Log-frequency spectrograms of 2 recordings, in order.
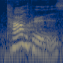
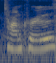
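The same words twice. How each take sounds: First: The stress is on the first word. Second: The stress is on the second word. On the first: "like to emphasize the first part of people's names" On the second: "instead of saying Tom Cruise"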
